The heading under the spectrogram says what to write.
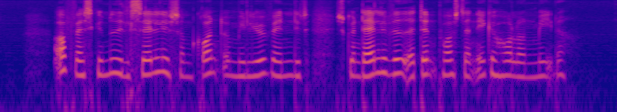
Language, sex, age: Danish, female, 30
